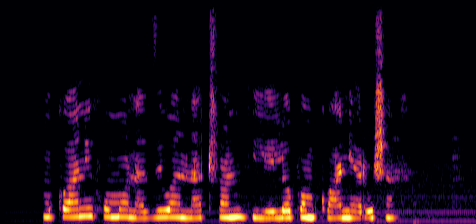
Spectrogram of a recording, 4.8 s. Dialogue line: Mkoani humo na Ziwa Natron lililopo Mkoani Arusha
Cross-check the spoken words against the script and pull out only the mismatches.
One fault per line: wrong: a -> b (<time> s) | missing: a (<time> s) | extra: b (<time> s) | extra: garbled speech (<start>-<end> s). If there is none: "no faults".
no faults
